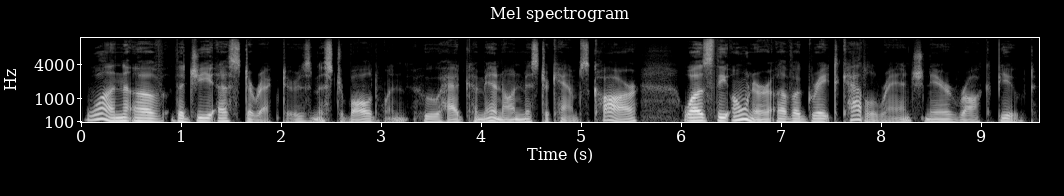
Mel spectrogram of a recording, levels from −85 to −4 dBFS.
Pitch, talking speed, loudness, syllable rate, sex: 110 Hz, 170 wpm, -21 LUFS, 3.8 syllables/s, male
